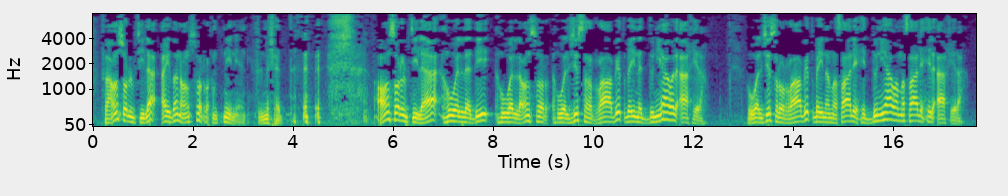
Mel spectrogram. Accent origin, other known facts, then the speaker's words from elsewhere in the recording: Morocco; وإحنا عندنا في المغرب مثل يقولوا ما دير خير ما يطرى بأس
